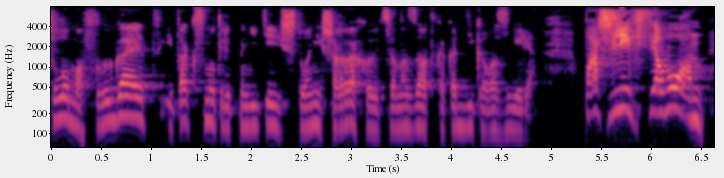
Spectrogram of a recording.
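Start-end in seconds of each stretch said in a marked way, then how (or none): 5.3-6.5 slow, much higher and louder roar; furious yell. A narrator's reading. Lomov roaring at the children to get out, furious yell. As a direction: bellow it at the kids to drive them out. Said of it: "орёт на них Ломов".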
